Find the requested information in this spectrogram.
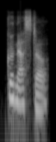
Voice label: "canaster", Indian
